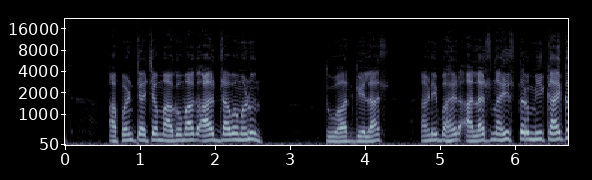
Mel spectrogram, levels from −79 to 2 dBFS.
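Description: Nothing technically wrong can be heard in the speech recording: the signal stays continuous and steady throughout, with no audible defect at any point.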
